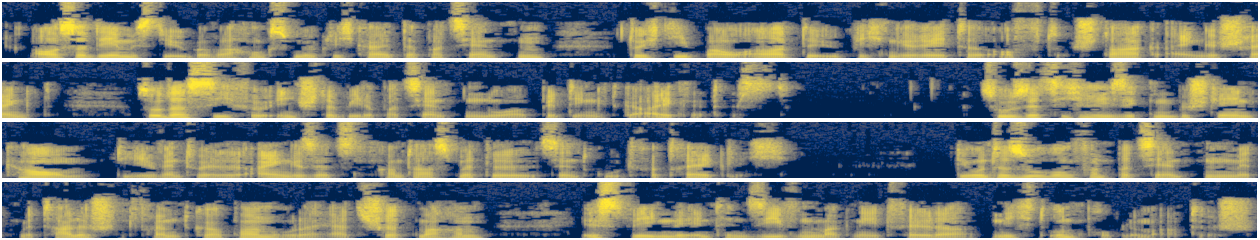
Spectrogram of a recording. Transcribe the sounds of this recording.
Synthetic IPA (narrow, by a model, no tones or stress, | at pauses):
ʔa̰ʊsɐdeːmɪstd̥iːʔyːbɐvaχʊŋsmøːklɪçkʰaɪt̚d̥eːɐpʰat͡sjɛntn̩ | d̥ʊɐçd̥iːbaʊʔa̰ːɐt̚d̥eːɐʔyːplɪçn̩ɡəʁɛːtʰəʔɔ̰ftʃtaɐkʔa̰ɪnɡəʃʁ̥ɛŋkt | z̥odasz̥iːfyːɐʔɪnʃtabiːləpʰat͡sjɛntn̩nuːɐb̥ədɪŋktɡ̥ə̰ʔa̰ɪɡnətɪst | t͡suːzɛt͡slɪçəʁiːzɪkŋ̩bəʃtʰeːənkʰaʊmd̥iːevɛntʰuɛlʔa̰ɪnɡəzɛt͡stn̩kʰɔntʰʁastmɪtʰl̩z̥ɪntɡ̥ṵːtfɛɐtʁ̥ɛːklɪç | d̥iːʊntɐzuːxʊŋfɔnpat͡sjɛntn̩mɪtmetʰalɪʃn̩fʁ̥ɛmtkʰœɐpɐnʔoːɾɐhɛɐt͡sʃʁ̥ɪtmaχn̩ | ʔɪstv̥eːɡŋ̩deːɐɪntʰɛnziːvn̩maɡneːtfɛldɐnɪçtʔʊnpʁ̥oblḛmʔa̰ːtʰɪ̥ʃ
